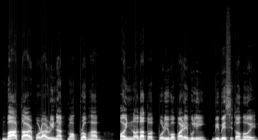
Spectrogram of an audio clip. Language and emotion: Assamese, neutral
